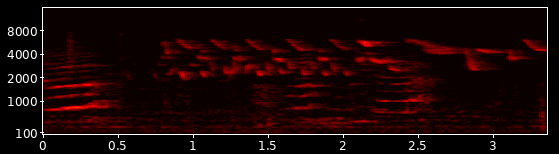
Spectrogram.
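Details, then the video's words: Short stretch of white-rumped shama song for training other birds: a low harmonic note at first, then fast high whistled phrases and sweeping slurs with a sharp accent near the end. "masteran full burung murai batu"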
